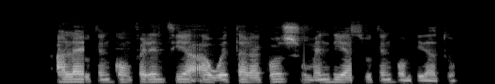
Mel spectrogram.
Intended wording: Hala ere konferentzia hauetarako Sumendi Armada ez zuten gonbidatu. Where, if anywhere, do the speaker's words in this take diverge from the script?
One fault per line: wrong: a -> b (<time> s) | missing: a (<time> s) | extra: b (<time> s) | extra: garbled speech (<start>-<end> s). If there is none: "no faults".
wrong: ere -> zuten (0.9 s)
missing: Armada (3.4 s)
